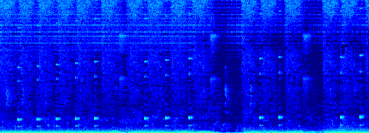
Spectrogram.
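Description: Electronic game tones beep in a quick, even rhythm.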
